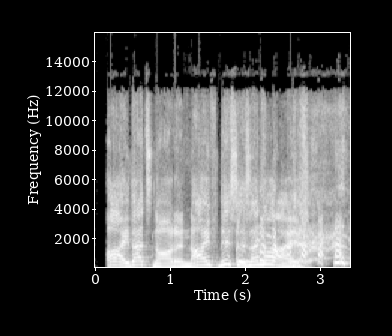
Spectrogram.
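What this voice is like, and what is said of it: Bad put-on Australian accent. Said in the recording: “you do a pretty good Australian accent ... It's terrible ... Oh, that's so bad. ... That was terrible.”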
